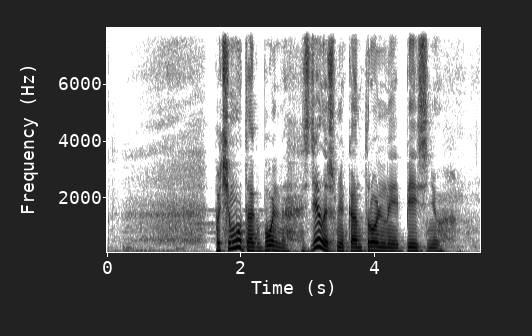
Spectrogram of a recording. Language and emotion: Russian, sad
